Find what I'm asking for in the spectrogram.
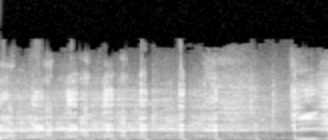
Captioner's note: laughs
